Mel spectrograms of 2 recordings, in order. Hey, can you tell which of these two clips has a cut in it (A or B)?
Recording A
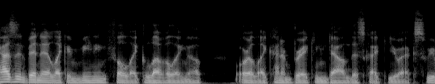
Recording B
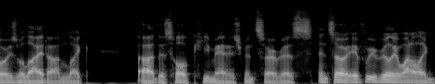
B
